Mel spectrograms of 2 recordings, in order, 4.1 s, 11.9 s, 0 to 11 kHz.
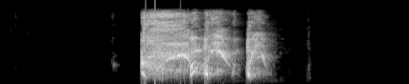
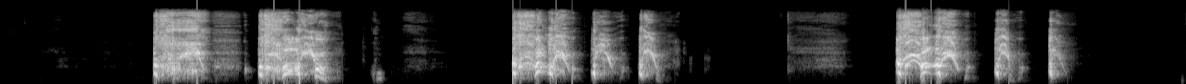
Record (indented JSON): {
  "cough_length": "4.1 s",
  "cough_amplitude": 28964,
  "cough_signal_mean_std_ratio": 0.42,
  "three_cough_length": "11.9 s",
  "three_cough_amplitude": 32767,
  "three_cough_signal_mean_std_ratio": 0.41,
  "survey_phase": "beta (2021-08-13 to 2022-03-07)",
  "age": "65+",
  "gender": "Male",
  "wearing_mask": "No",
  "symptom_cough_any": true,
  "symptom_onset": "5 days",
  "smoker_status": "Never smoked",
  "respiratory_condition_asthma": true,
  "respiratory_condition_other": false,
  "recruitment_source": "Test and Trace",
  "submission_delay": "2 days",
  "covid_test_result": "Positive",
  "covid_test_method": "RT-qPCR",
  "covid_ct_value": 11.2,
  "covid_ct_gene": "ORF1ab gene",
  "covid_ct_mean": 11.6,
  "covid_viral_load": "150000000 copies/ml",
  "covid_viral_load_category": "High viral load (>1M copies/ml)"
}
